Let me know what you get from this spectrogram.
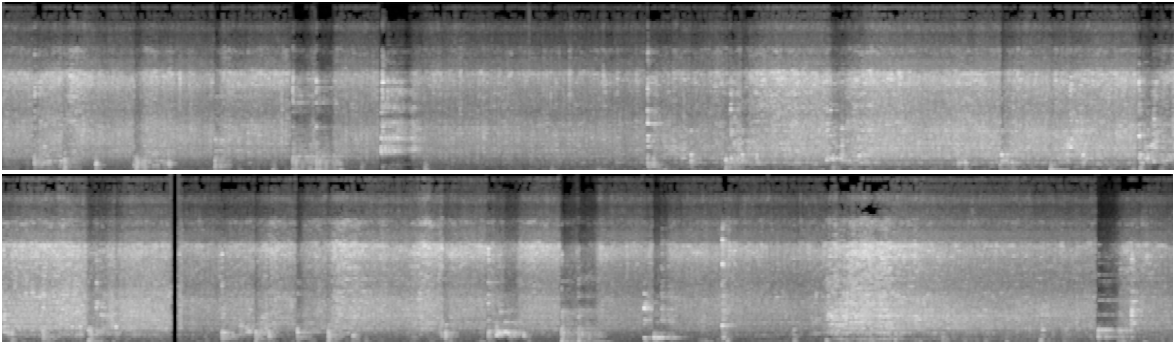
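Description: Chickpea masala and chopped okra sizzling as they fry in pans on a stove, with a metal spoon and spatula scraping and clinking against the pans as they are stirred. The sound cuts out for an instant just past the middle.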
